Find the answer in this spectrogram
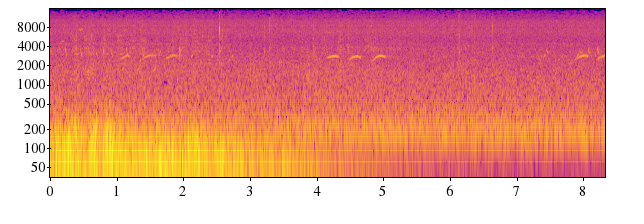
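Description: A bird calling in short rising chirps, two or three at a time, repeated every few seconds. A low rumble sits under the first few seconds and then fades.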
